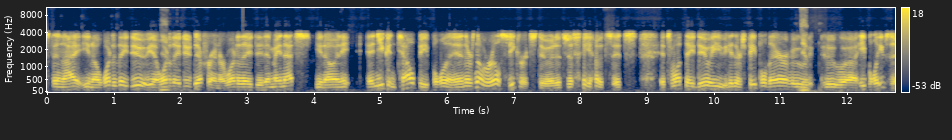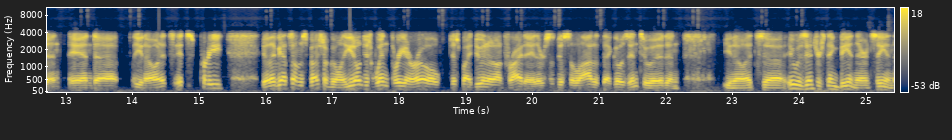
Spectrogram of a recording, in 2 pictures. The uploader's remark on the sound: opens the phone lines and takes some calls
